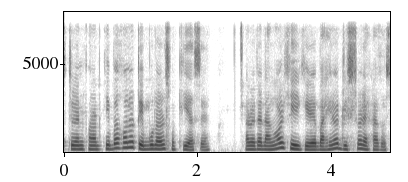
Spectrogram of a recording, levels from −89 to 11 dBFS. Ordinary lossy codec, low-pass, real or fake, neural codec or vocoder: none; 7.2 kHz; real; none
